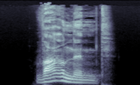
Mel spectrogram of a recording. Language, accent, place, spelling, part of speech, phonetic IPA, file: German, Germany, Berlin, wahrnimmt, verb, [ˈvaːɐ̯ˌnɪmt], De-wahrnimmt.ogg
- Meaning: third-person singular dependent present of wahrnehmen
